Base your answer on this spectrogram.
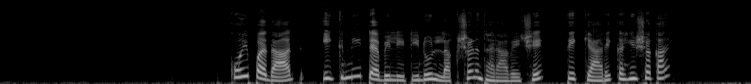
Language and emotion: Gujarati, neutral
